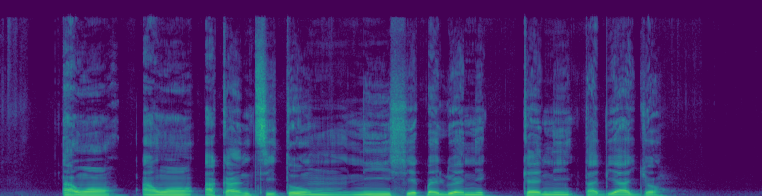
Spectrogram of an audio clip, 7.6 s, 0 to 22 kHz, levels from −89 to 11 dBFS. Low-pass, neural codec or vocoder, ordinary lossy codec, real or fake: none; none; none; real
